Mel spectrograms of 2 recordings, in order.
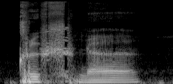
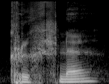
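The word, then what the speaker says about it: कृष्ण: So you grind the R. You make it a little bit more rough, like in this example, Krishna. The R, it is a R, like a vibrative and a grinding kind of sound.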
